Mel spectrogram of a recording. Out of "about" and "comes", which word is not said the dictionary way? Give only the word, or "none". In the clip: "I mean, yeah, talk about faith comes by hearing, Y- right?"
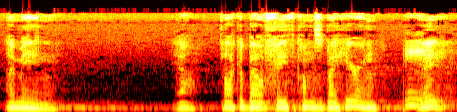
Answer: none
